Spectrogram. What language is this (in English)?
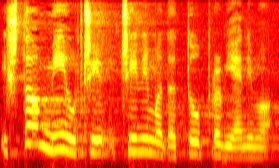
Croatian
